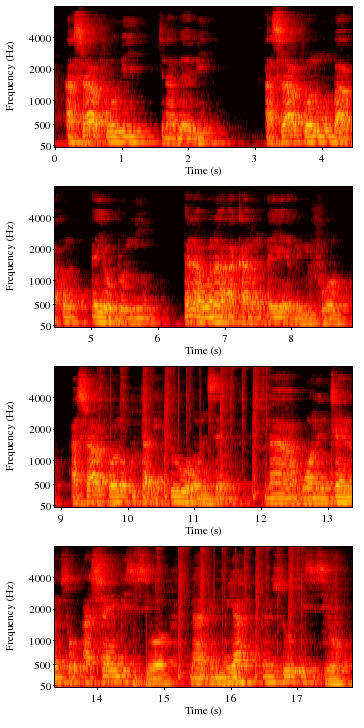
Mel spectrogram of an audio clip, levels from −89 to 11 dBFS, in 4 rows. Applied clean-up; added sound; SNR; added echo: none; Drum kit; 14 dB; reverberation time 0.8 s.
